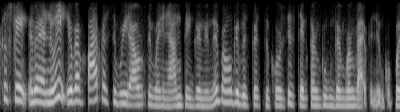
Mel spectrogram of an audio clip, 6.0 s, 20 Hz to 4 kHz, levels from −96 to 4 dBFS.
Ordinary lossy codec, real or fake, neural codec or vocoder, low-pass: Opus, 32 kbps; fake; autoencoder, 44.1 kHz, a latent of 192 numbers a frame, MeloTTS; 3.6 kHz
